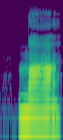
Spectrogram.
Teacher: A falling then rising tone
